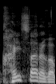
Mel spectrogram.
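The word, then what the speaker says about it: Caesar: 으 가장 대표적인 인물이 우리가 씨저 라고 부르는 1 이우 스카이 쌀입니다 그렇죠 예 그러니까 그 본토 발음은 카이사르가 맞는거 그게 그렇다고 하네요 세태가 팩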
